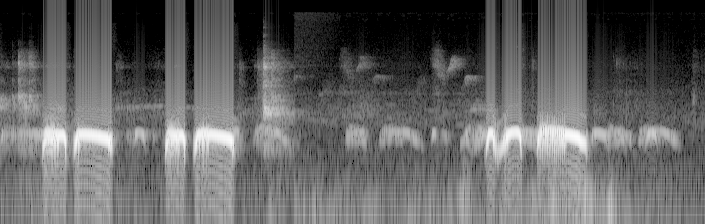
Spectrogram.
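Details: Spotted dove 'thúc gù' cooing, full-voiced and used to lure wild doves; three low paired coos separated by gaps, short hooked note then longer arc, with soft murmuring notes between.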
